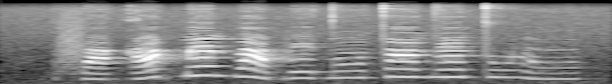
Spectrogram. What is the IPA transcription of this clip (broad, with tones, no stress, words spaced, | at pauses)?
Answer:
fa˨ka˨˦ɡ͡bɛ̃˦ ba˦˨be˧ dɔ̃˦ tã˦dɛ̃˦ tu˦ lɔ̃˦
